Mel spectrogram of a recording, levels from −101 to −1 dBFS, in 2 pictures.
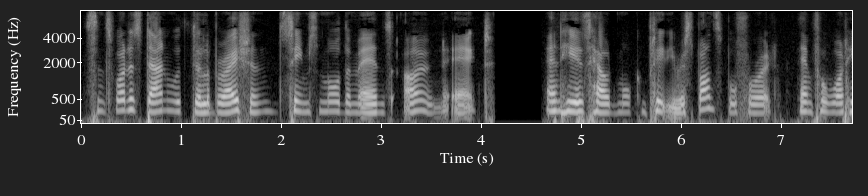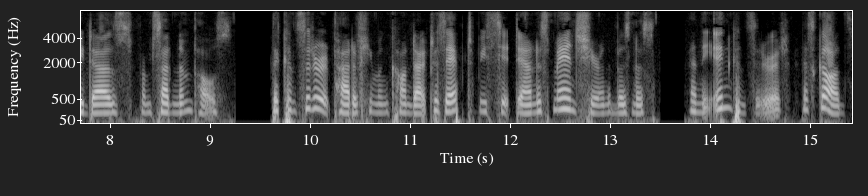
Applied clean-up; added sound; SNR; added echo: none; none; none; none.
